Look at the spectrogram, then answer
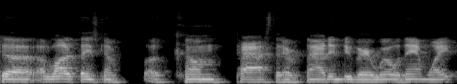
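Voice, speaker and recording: A man from Florida gives casual, folksy advice on a call, rambling with a chuckle now and then. His voice sits at an ordinary middle pitch. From Florida, United States. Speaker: team leader on a call. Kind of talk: casual motivational talk.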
